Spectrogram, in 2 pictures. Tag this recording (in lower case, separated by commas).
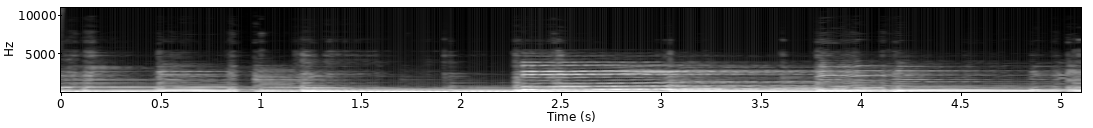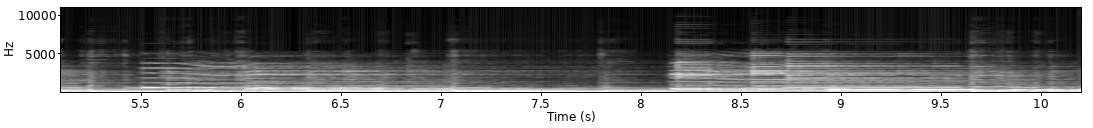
electric guitar, music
